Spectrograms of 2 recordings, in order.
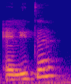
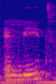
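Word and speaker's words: Élite: For confusion, I'm gonna call it Elite because it's a Spanish show and that's how you pronounce it in Spanish, so Elite. I know many people who speak English call it elite, but the correct pronunciation is Elite.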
